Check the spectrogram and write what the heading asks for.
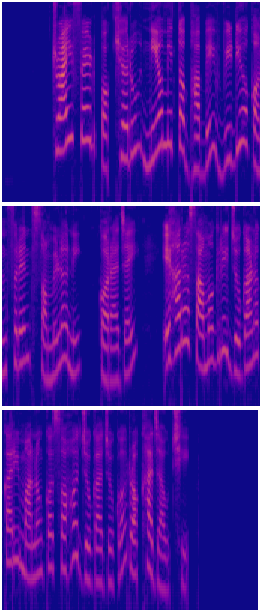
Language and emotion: Odia, neutral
